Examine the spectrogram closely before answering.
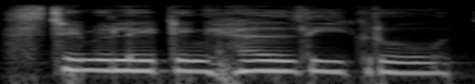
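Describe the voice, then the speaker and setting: A woman narrating a guided sleep meditation in a soothing, unhurried manner with long pauses between short instructions. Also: on the low side, little pitch movement, warm tone.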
